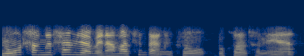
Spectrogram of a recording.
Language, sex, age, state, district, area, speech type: Bodo, female, 45-60, Assam, Kokrajhar, rural, conversation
